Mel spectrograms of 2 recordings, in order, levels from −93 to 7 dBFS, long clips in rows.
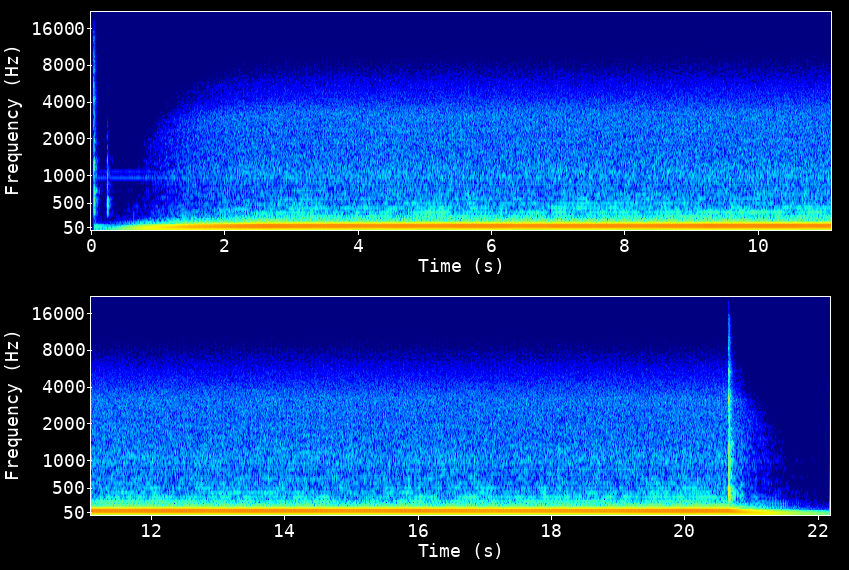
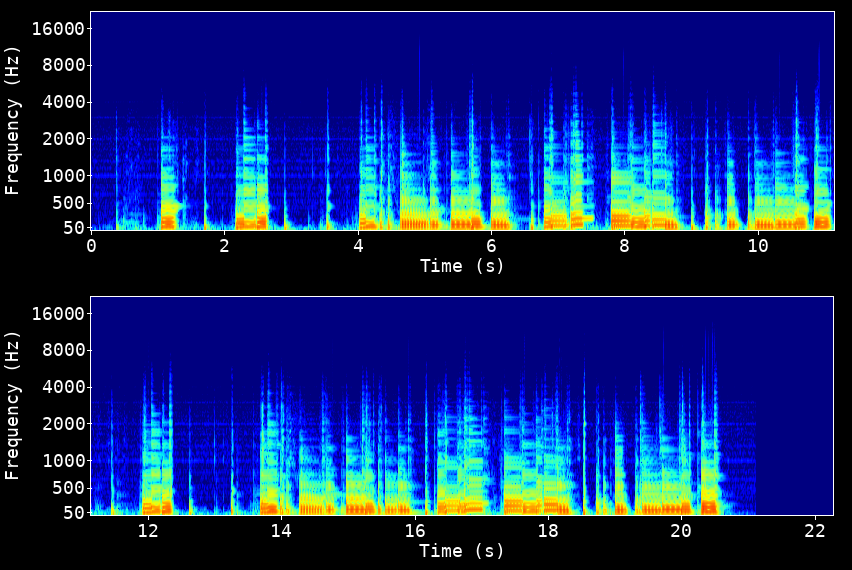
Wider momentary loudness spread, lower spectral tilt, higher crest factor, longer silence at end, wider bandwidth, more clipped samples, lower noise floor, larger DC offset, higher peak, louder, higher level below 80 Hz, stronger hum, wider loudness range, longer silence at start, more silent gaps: second, 3 LU vs 19 LU; second, -8.5 dB/octave vs -13.5 dB/octave; about the same, 14 dB vs 18 dB; second, 0.1 s vs 1.7 s; first, 3.7 kHz vs 3 kHz; neither; second, -47 dBFS vs -56 dBFS; neither; second, -6 dBFS vs 0 dBFS; second, -21 LUFS vs -18 LUFS; about the same, -28 dBFS vs -24 dBFS; neither; about the same, 2 LU vs 3 LU; about the same, 0.45 s vs 0.35 s; neither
